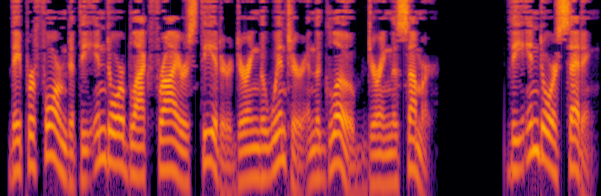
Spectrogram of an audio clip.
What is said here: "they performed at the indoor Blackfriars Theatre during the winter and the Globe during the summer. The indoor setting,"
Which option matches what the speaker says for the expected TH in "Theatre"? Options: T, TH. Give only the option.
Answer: TH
